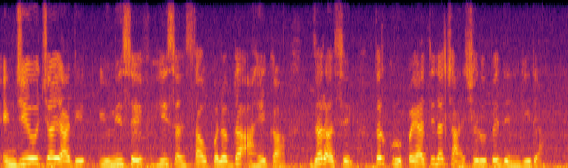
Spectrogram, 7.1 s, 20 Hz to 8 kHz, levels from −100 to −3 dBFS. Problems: constant background noise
